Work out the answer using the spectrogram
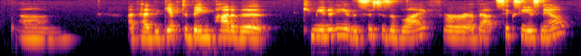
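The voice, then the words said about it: Australian accent. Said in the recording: “from Australia, Sydney, Australia. You probably picked up on my accent so far.”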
